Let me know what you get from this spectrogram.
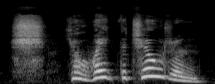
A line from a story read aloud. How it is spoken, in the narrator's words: cried out, rather loudly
